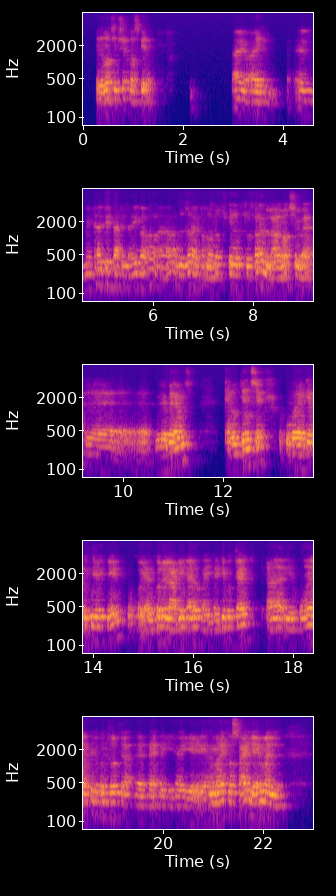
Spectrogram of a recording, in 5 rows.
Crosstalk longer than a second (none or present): present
